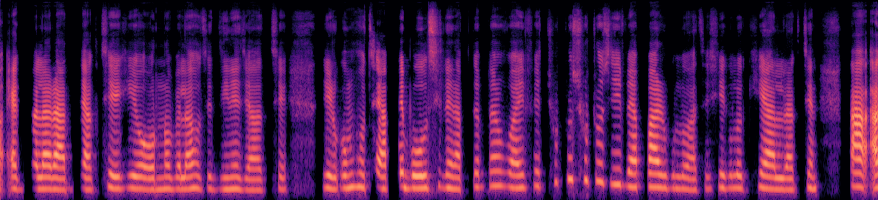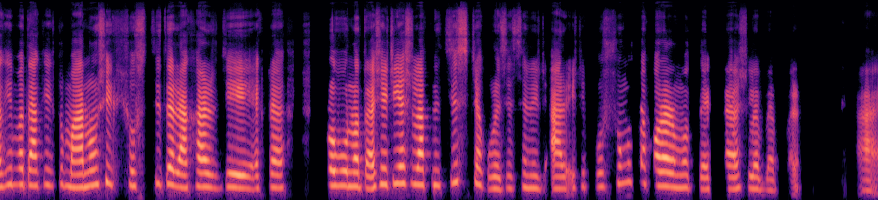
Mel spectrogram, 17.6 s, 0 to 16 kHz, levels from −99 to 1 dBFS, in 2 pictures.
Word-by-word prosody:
একবেলা 215 Hz, +1 st, 0 dB
রাত 200 Hz, -1 st, +3 dB
জাগছে, 205 Hz, +4 st, -3 dB, 0.2 s
কেউ 225 Hz, -1 st, -1 dB
অন্যবেলা 210 Hz, +1 st, -2 dB
হচ্ছে 220 Hz, 0 st, -10 dB
দিনে 210 Hz, +1 st, -3 dB
যাচ্ছে। 195 Hz, +2 st, -6 dB, 0.4 s
যেরকম 230 Hz, 0 st, -2 dB
হচ্ছে 235 Hz, -, -8 dB
আপনি 255 Hz, -, -4 dB
বলছিলেন 225 Hz, +1 st, 0 dB
আপনি 245 Hz, -, -25 dB
আপনার 265 Hz, +2 st, -6 dB
ওয়াইফ 230 Hz, -1 st, -2 dB
এর 260 Hz, -, -9 dB
ছোট, 335 Hz, -1 st, -17 dB, 0.2 s
ছোট 370 Hz, -2 st, -8 dB, 0.2 s
যে 295 Hz, -, -4 dB
ব্যাপারগুলো 240 Hz, -3 st, +1 dB
আছে 195 Hz, +2 st, -17 dB
সেগুলো 230 Hz, -1 st, -5 dB
খেয়াল 220 Hz, -4 st, +1 dB
রাখছেন। 215 Hz, +3 st, -5 dB, 0.4 s
আ -, -, +7 dB, 0.2 s
আগে 250 Hz, +5 st, +4 dB
মা 290 Hz, -, +3 dB
তাকে 275 Hz, +1 st, +4 dB
একটু 290 Hz, +2 st, -12 dB
মানসিক 280 Hz, +6 st, +4 dB
স্বস্তিতে 295 Hz, +2 st, -1 dB
রাখার 250 Hz, +2 st, +6 dB, 0.2 s
যে 250 Hz, -, +1 dB, 0.3 s
একটা 240 Hz, +2 st, -2 dB, 0.5 s
প্রবণতা 265 Hz, -3 st, +4 dB
সেটি 295 Hz, +1 st, +1 dB
আসলে 300 Hz, -2 st, +5 dB
আপনি 285 Hz, 0 st, -6 dB
চেষ্টা 330 Hz, -2 st, -3 dB
করে 215 Hz, 0 st, -3 dB
এসেছেন। 225 Hz, +2 st, -9 dB, 0.3 s
আর 220 Hz, -, +3 dB
এটি 240 Hz, +2 st, -13 dB
প্রশংসা 315 Hz, +6 st, -8 dB
করার 265 Hz, -2 st, +7 dB
মত 235 Hz, -, -4 dB, 0.2 s
একটা 215 Hz, -, -9 dB
আসলে 225 Hz, -2 st, -4 dB
ব্যাপার। 190 Hz, -, -11 dB, 0.7 s
আ -, -, -6 dB
235 Hz, 170 wpm, -22 LUFS, 215-270 Hz, 0.7 s, আ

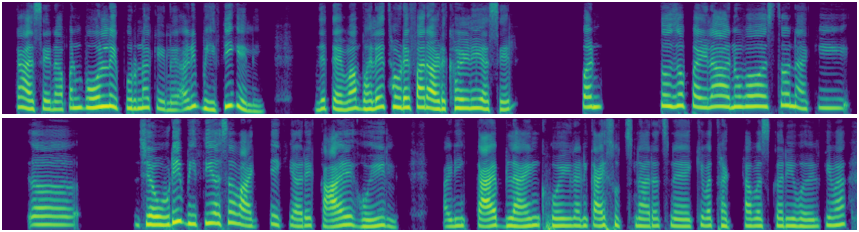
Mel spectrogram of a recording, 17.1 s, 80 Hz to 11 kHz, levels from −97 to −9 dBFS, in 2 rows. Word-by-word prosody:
का 285 Hz, -, +1 dB
असेना 230 Hz, -2 st, -1 dB
पण 265 Hz, 0 st, +2 dB
बोलली, 285 Hz, +3 st, +6 dB
पूर्ण 255 Hz, +1 st, +1 dB
केलं 205 Hz, -4 st, -6 dB
आणि 245 Hz, +7 st, 0 dB
भीती 240 Hz, +7 st, +2 dB
गेली. 190 Hz, -, -1 dB
म्हणजे 205 Hz, +7 st, -9 dB
तेव्हा 230 Hz, +2 st, +2 dB
भले 235 Hz, +5 st, +3 dB
थोडेफार 280 Hz, 0 st, +4 dB
अडखळली 255 Hz, +2 st, +3 dB
असेल 225 Hz, -1 st, -2 dB, 0.7 s
पण 290 Hz, 0 st, +2 dB, 0.6 s
तो 320 Hz, -, +4 dB
जो 325 Hz, -, +4 dB
पहिला 295 Hz, +1 st, +2 dB
अनुभव 300 Hz, +1 st, +3 dB
असतो 330 Hz, +3 st, -1 dB
ना 285 Hz, -5 st, +1 dB
की 255 Hz, +4 st, -7 dB, 0.4 s
अ, -, -, -2 dB, 1.1 s
जेवढी 245 Hz, +6 st, +6 dB
भीती 270 Hz, +2 st, +1 dB
असं 285 Hz, +1 st, 0 dB
वाटते 230 Hz, +1 st, -3 dB
की 220 Hz, +1 st, -11 dB
अरे 200 Hz, +2 st, -2 dB
काय 200 Hz, +6 st, +2 dB
होईल? 190 Hz, +1 st, -1 dB, 0.5 s
आणि 195 Hz, +3 st, -3 dB
काय 195 Hz, +2 st, +4 dB
ब्लँक 210 Hz, +2 st, +1 dB
होईल 210 Hz, 0 st, 0 dB
आणि 210 Hz, 0 st, -2 dB
काय 210 Hz, -1 st, +1 dB
सुचणारच 205 Hz, -2 st, -5 dB
नाही 195 Hz, -1 st, -2 dB
किंवा 215 Hz, -2 st, -3 dB
थट्टा 205 Hz, 0 st, -4 dB
मस्करी 205 Hz, 0 st, -3 dB
होईल 195 Hz, -1 st, -2 dB
किंवा 225 Hz, +1 st, -1 dB
230 Hz, 160 wpm, -23 LUFS, 205-270 Hz, 1.1 s, बोलली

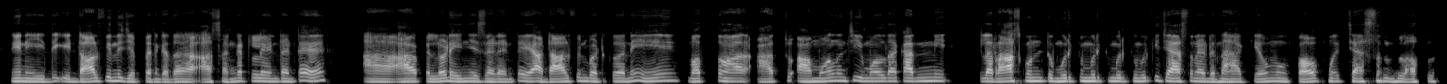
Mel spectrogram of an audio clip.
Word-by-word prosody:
నేను 145 Hz, -1 st, +3 dB
ఇది 130 Hz, +3 st, -3 dB
ఈ -, -, +1 dB
డాల్ఫిన్‌ని 160 Hz, +3 st, +3 dB
చెప్పాను 130 Hz, 0 st, -2 dB
కదా! 120 Hz, +1 st, -1 dB, 0.2 s
ఆ -, -, +2 dB
సంఘటనలేంటంటే, 140 Hz, +3 st, -1 dB, 0.6 s
ఆహ్, 125 Hz, -1 st, +1 dB
ఆ -, -, +6 dB, 0.2 s
పిల్లోడేం 135 Hz, +1 st, +1 dB
జేశాడంటే 130 Hz, +1 st, -2 dB, 0.2 s
ఆ -, -, +2 dB
డాల్ఫిన్ 135 Hz, +4 st, +2 dB
పట్టుకొని 140 Hz, +4 st, -1 dB, 0.5 s
మొత్తం 135 Hz, +4 st, -2 dB
ఆహ్, 135 Hz, -, +1 dB, 0.2 s
ఆహ్, 130 Hz, +1 st, -1 dB
చు -, -, -9 dB
ఆ -, -, +6 dB
మూల 150 Hz, +2 st, +1 dB
నుంచి 165 Hz, +1 st, -4 dB
ఈ -, -, -3 dB
మూల 145 Hz, 0 st, 0 dB
దాకా 150 Hz, 0 st, +1 dB
అన్నీ 160 Hz, +2 st, -1 dB, 0.4 s
ఇలా 140 Hz, -1 st, +4 dB
రాసుకుంటూ 155 Hz, +2 st, +4 dB
మురికి, 150 Hz, +1 st, -2 dB
మురికి, 150 Hz, 0 st, -3 dB
మురికి, 150 Hz, 0 st, -3 dB
మురికి 155 Hz, +5 st, -5 dB
చేస్తున్నాడు 140 Hz, -2 st, +2 dB
నాకేమో 125 Hz, +3 st, -2 dB, 0.2 s
కోపమొచ్చేస్తంది 140 Hz, 0 st, 0 dB
లోపల. 125 Hz, +2 st, -3 dB
140 Hz, 150 wpm, -23 LUFS, 130-150 Hz, 0.6 s, ఆ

